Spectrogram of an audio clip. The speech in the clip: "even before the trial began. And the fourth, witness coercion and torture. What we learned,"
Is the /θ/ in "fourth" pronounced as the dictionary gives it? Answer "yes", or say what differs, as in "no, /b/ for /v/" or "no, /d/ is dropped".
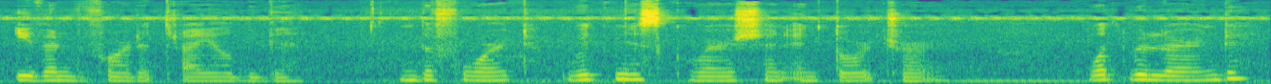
no, /t/ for /θ/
